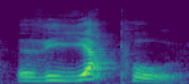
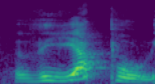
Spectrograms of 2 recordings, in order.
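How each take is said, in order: First: A y sound links the two words smoothly. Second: The same.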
